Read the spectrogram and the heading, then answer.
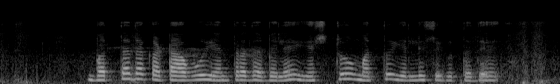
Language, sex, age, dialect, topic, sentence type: Kannada, female, 18-24, Coastal/Dakshin, agriculture, question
